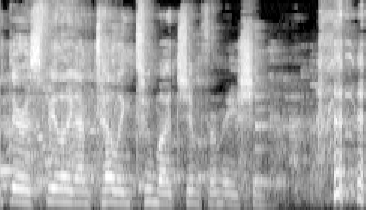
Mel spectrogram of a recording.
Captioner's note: laughs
